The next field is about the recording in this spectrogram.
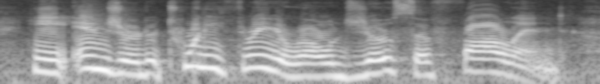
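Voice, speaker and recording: Noticeable background noise runs under the recording. A woman with an American accent and a medium pitch talks at a fairly quick pace. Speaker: TV reporter and news anchor. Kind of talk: news anchor delivery.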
